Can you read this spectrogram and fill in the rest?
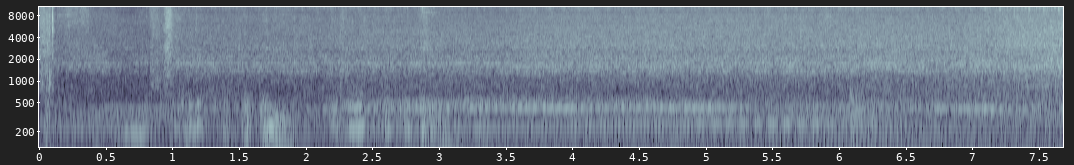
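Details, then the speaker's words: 2011 Kia Cerato 1.6 G4FC automatic with 212,000 km, after repairing piston slap by sleeving the block, recorded from outside: brief blip, then an even, quiet idle; the earlier piston knock and dieseling are gone. "работает ров работая тихо Это самое главное"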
